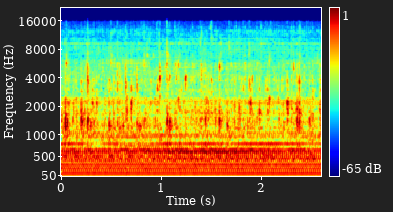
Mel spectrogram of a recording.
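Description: Water runs through a DeLonghi ECAM 22.110B coffee machine during rinsing, a steady close pouring and trickling flow with a constant low machine hum underneath, no talk.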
